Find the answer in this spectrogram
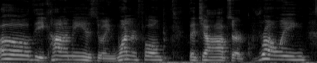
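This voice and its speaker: With a bright, sharp tone, a man speaks at a moderate pace with ordinary pitch variation. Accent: slight Vermont. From Vermont. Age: 30s. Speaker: political commentary streamer. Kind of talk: monologue commentary.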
